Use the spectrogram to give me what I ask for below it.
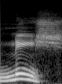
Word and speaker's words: niche: NICHE, नीश।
